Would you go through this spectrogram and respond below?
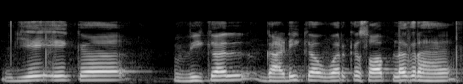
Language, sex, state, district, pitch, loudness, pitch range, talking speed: Hindi, male, Chhattisgarh, Rajnandgaon, 190 Hz, -15 LUFS, 175-200 Hz, 115 wpm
